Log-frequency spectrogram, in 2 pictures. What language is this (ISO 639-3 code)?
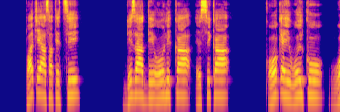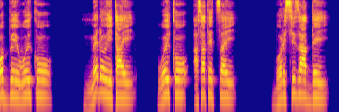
gmv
